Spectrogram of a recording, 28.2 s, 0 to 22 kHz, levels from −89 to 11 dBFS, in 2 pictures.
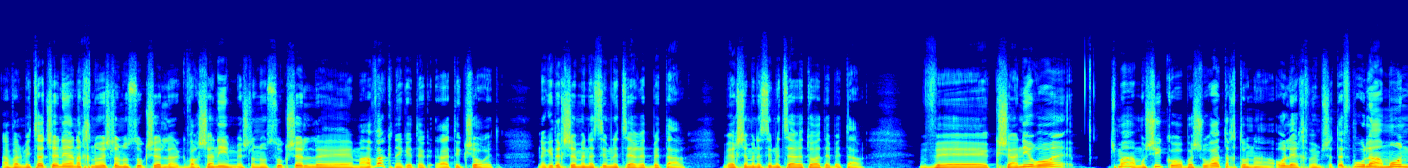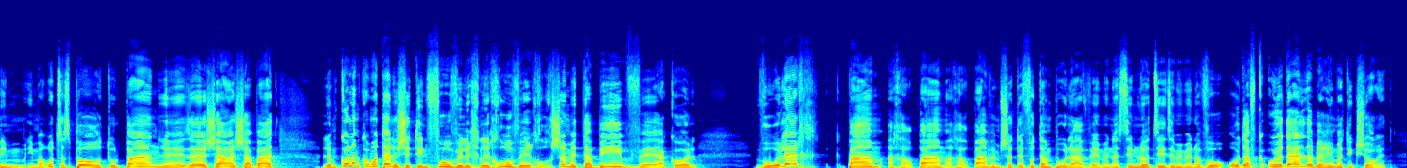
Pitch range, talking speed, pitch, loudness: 150-210 Hz, 175 wpm, 170 Hz, -18 LUFS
